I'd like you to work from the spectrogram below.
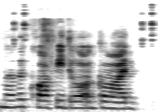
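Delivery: put-on, born-and-bred classic New York accent. Trying out a character's classic New York accent. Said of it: "his classic New York accent".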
